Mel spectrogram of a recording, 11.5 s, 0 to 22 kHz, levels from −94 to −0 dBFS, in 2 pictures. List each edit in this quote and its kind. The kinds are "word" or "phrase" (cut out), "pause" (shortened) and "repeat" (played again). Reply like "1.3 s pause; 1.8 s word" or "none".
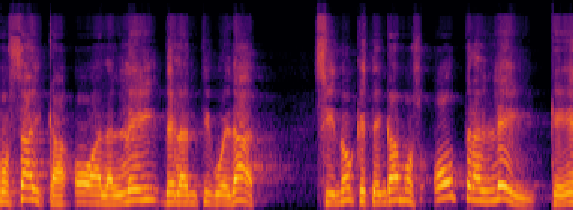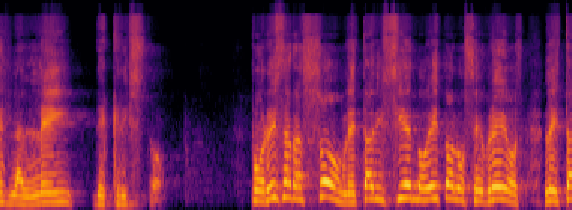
none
